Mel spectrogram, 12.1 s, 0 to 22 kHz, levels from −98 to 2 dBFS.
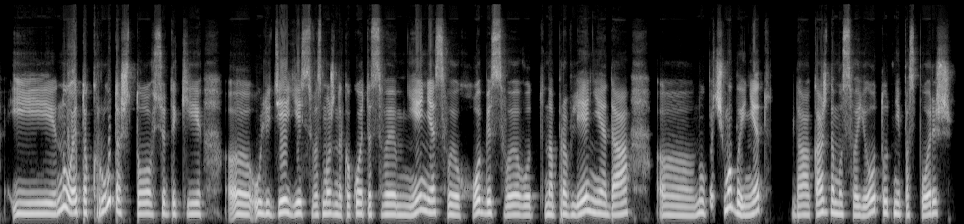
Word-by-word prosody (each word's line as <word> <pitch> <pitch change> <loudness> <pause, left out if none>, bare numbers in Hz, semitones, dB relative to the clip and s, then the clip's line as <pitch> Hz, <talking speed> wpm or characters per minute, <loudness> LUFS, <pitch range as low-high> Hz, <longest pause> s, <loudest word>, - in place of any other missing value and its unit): И 190 0 +1
ну 295 +3 +4
это 210 0 +3
круто, 220 - +1
что 200 -3 0
всё-таки, 185 0 -3 0.3
э, 185 -1 +2
у 200 - +1
людей 195 +3 +2
есть 195 0 0
возможно 180 0 -1
какое-то 175 +2 0
свое 175 0 0
мнение, 210 +7 +1
свое 175 -5 -1
хобби, 200 +5 +1
свое, 175 -4 0
вот, 165 0 -4
направление, 185 +3 +1
да, 180 +4 +1 0.4
э. - - -3 0.4
Ну 210 +1 0
почему 285 +9 +1
бы 190 -9 +3
и 160 - 0
нет, 215 +9 -1 0.2
да, 175 -1 -2
каждому 200 0 +1
свое- 165 +4 0
тут 205 -1 -2
не 190 -2 0
поспоришь. 175 +3 -1
190 Hz, 160 wpm, -19 LUFS, 175-205 Hz, 0.4 s, ну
